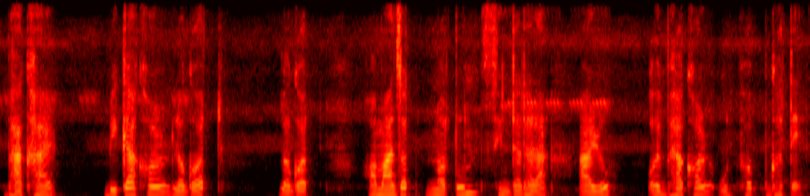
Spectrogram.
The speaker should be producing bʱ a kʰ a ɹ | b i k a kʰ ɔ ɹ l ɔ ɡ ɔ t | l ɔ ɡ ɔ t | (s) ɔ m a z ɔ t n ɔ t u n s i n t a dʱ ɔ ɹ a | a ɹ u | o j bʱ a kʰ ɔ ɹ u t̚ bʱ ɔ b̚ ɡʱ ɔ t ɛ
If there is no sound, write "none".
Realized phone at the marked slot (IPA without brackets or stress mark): x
